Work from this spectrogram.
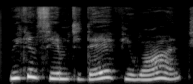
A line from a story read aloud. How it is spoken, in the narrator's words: said kindly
